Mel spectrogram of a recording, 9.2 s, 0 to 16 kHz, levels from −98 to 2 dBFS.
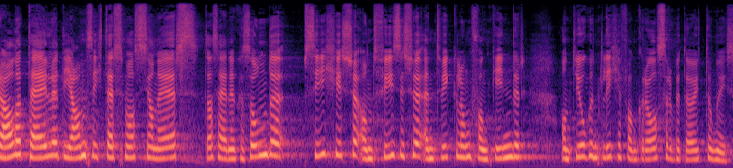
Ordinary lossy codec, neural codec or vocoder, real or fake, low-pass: none; none; real; 14.4 kHz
